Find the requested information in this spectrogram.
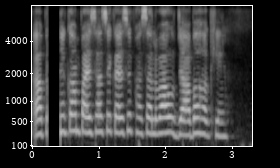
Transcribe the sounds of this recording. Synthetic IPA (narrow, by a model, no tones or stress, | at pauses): a̰pnekampəːsasekɛːsepʰɐsəlʋaʊd͡ʒaːbaɦəkʰẽː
